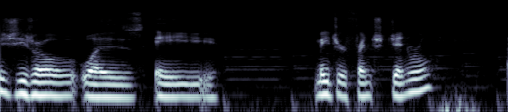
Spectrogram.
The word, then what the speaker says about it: Giraud: The D is silent because French pronunciation rules, which is most likely, considering what Kaga is prone to reference, in reference to a man by the name of Henri Giraud.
